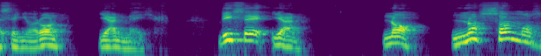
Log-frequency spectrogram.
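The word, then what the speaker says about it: Jean Meyer: muy asertivo muy valeroso se escribe hean Mayer con y se pronuncia Jan Meyer este señor escribió eh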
